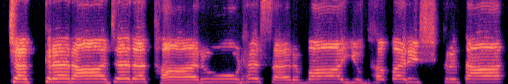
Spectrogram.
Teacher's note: Tha is a dental word, so the tip of the tongue should touch the teeth. But dha is a murdhani word. The tip of the tongue should touch the roof of the palate.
